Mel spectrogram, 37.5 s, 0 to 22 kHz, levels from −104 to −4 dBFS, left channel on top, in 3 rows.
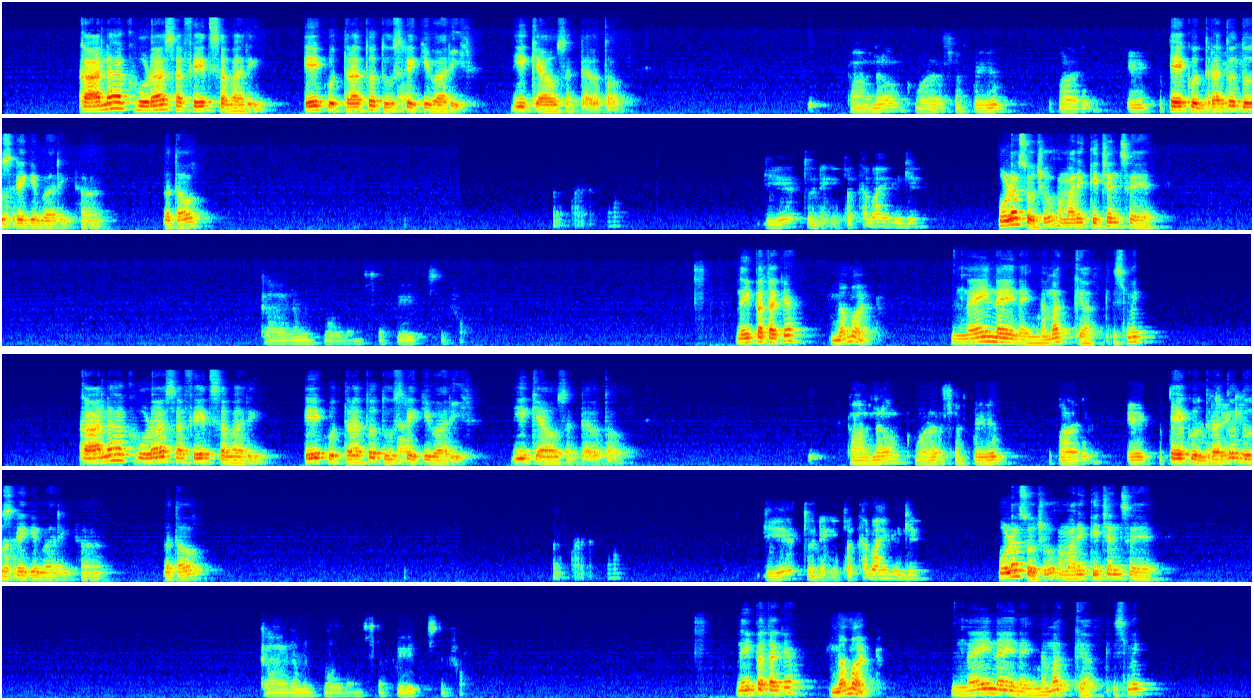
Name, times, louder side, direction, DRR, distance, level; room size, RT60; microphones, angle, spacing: voice 1, 0.8-2.6 3.0-4.6 5.1-6.2 11.7-13.5 14.1-14.4 22.5-24.0 32.3-33.0 34.5-36.4, left 2 dB, 80° left, 1.0 m, -25 dB
voice 2, 8.5-10.0 10.6-10.9 11.2-12.6 20.1-21.7 27.6-28.6 29.0-29.1 33.3-33.7, right 4 dB, 50° right, 0.5 m, -34 dB
4.8 x 4.4 x 4.9 m
head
